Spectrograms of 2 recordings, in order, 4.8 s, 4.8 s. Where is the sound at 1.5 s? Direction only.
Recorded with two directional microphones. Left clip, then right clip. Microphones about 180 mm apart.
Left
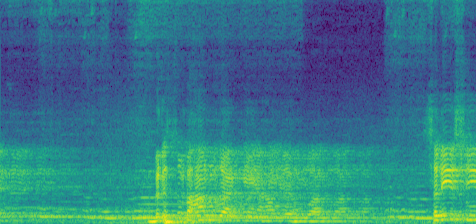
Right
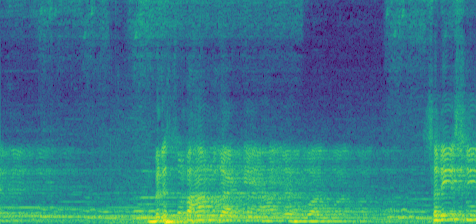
35° right (ahead or behind).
